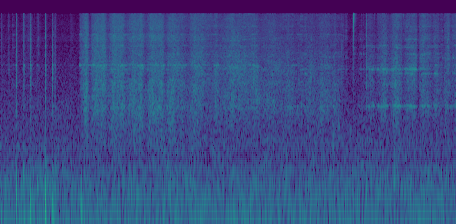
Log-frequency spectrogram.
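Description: Fingertips and nails work over a hand-sized, solid, flat rectangular bath bomb brick of pressed powder, held in both hands under colored light. A quick run of sharp, dry taps opens the clip, then turns into fast, bright, hissy scratching and rubbing across its flat faces and grooved edge. The scratching is broken once by another crisp tap before continuing.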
